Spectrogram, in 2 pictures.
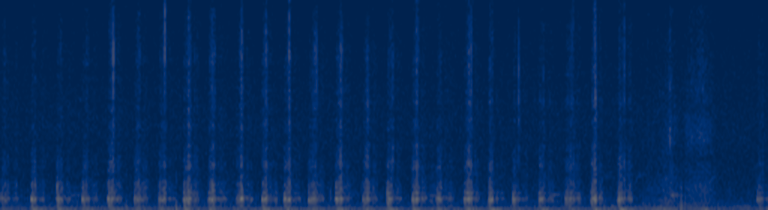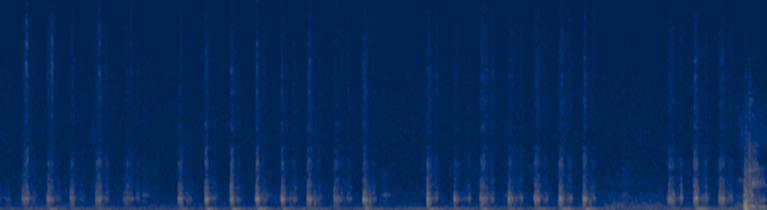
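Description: Near silence with faint, quick taps of a paintbrush dabbing paint onto a canvas, about three or four a second, with a short pause about halfway.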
